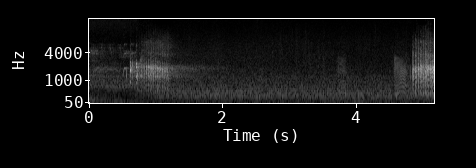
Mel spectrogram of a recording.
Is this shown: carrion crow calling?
yes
